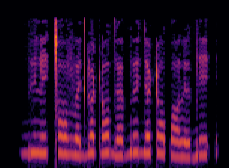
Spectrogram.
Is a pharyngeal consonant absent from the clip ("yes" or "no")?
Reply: yes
